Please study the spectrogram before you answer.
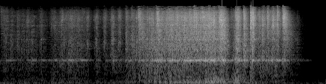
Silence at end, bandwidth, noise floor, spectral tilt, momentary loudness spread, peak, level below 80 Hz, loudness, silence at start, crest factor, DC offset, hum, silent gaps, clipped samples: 0.3 s; 17.5 kHz; -38 dBFS; 2.5 dB/octave; 21 LU; 0 dBFS; -56 dBFS; -14 LUFS; 0 s; 20 dB; under 0.1%; none; none; under 0.1%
